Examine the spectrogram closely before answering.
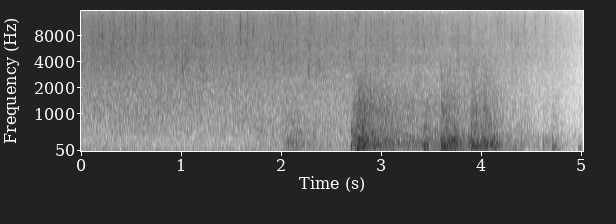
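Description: Thunderstorm: steady rain hissing, then a thunderclap breaks about two and a half seconds in, the loudest sound here, and rumbles for about two seconds before dying down. The sound cuts off abruptly at the end.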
